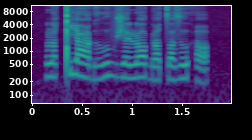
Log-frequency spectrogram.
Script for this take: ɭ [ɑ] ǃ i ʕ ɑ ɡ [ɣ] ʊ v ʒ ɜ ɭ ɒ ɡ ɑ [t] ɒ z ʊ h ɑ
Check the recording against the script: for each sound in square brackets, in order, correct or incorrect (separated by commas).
correct, correct, correct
